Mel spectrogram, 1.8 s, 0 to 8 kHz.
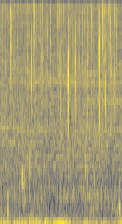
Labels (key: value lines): label: anthrophony, boat engine
recorder: SoundTrap 300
